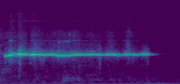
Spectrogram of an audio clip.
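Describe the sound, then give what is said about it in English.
A tea kettle whistles as it boils: one steady, shrill tone held for just over two seconds with a slight waver, then cutting off abruptly. No one speaks. “Now, once you got the fire under the tea kettle, are you going to stand there and wait for it to boil?”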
